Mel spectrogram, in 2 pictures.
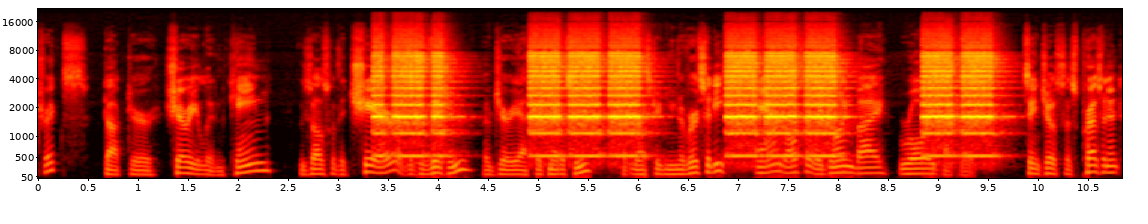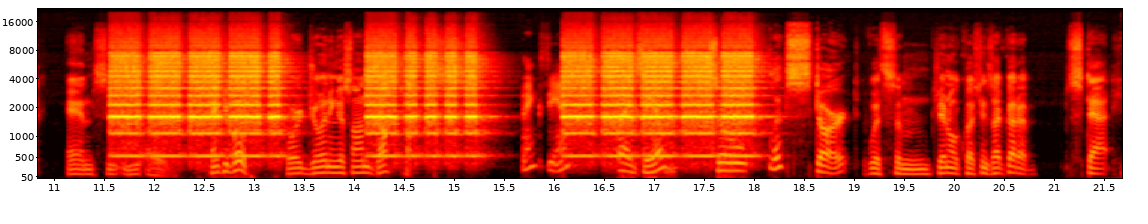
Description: Morse code, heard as a buzzer, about 12 wpm, spaced as for 7 wpm, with room echo and speech in English. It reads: ROOM 960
